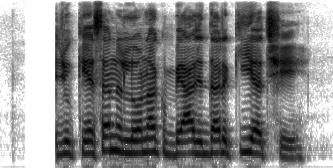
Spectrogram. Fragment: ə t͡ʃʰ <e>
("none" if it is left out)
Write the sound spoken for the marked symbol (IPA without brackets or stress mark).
i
